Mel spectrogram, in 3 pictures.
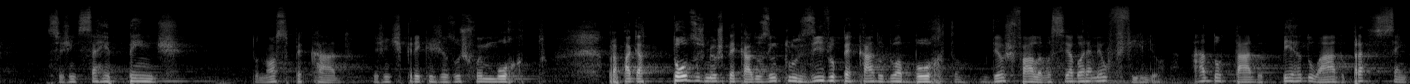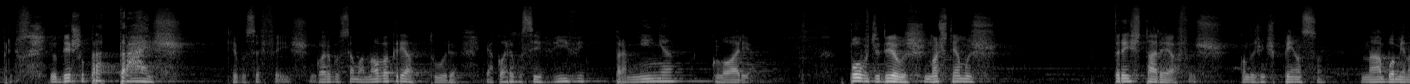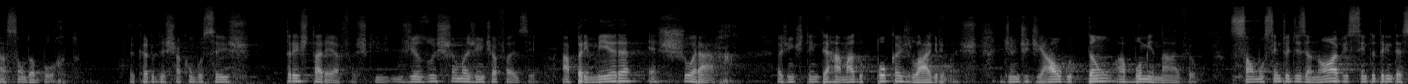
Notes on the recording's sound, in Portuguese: Mensagem gravada na Igreja Batista Jardim Minesota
